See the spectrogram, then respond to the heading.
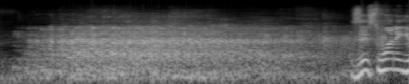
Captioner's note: laughter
